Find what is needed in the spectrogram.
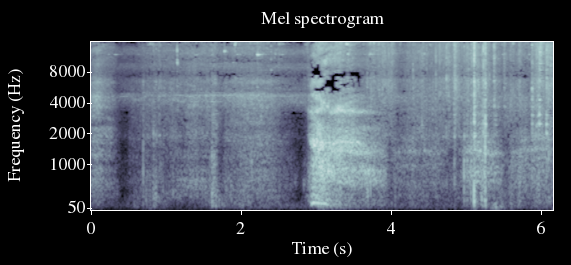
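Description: A person's long, breathy exhale, starting suddenly about halfway through and fading over about a second, with faint rustling and small clicks before and after it.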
